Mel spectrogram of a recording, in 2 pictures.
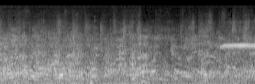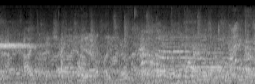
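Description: Men shout and call out outdoors across an open field.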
